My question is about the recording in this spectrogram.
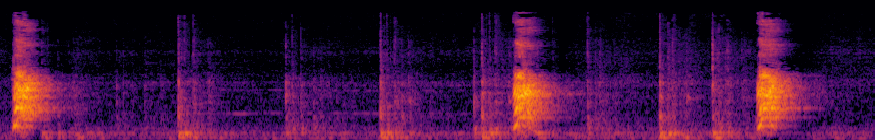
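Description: Small fluffy dog barking: three loud, sharp barks, one just after the start, one near four seconds and one near the end, with fainter short sounds in between.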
